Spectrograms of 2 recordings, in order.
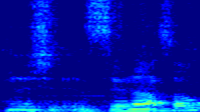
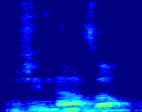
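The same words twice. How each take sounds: First: Zinazo with a Z sound, zi-NAH-zo, rising; corrected name. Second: Ginazo with a hard G, a questioning first try; misread name. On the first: Correcting the viewer's name from chat, says Zinazo with a Z. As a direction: Zinazo said with a clear Z and a puzzled lift. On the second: Reading the viewer's name from chat, first says Ginazo with a hard G. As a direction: Ginazo read as gi-NAH-zo, unsure. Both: Real, not acted. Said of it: "Zinazo, what?".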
